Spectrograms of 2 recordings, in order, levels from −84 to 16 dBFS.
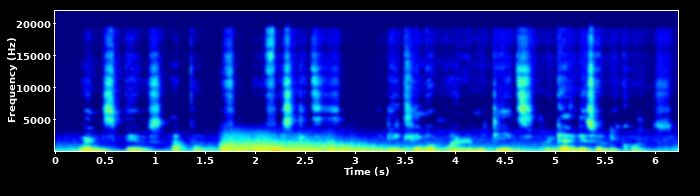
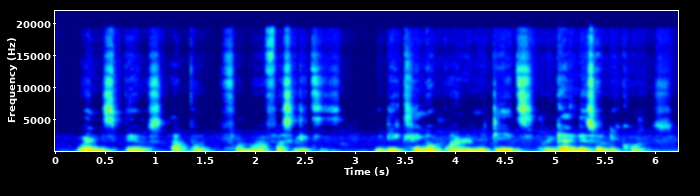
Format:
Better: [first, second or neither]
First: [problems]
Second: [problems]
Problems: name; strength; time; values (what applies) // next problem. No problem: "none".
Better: second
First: background sound (Thunder); 1 dB above the speech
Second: none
